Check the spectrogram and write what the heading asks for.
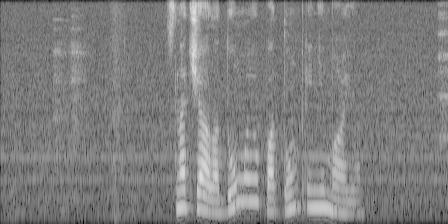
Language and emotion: Russian, neutral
